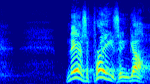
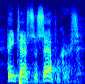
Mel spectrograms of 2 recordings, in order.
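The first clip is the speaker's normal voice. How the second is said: ordinary delivery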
